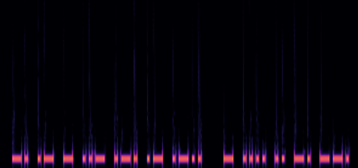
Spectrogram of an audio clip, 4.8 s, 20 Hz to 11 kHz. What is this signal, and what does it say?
Morse code, heard as a keyed tone, about 27 wpm, 700 Hz. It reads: NATURAL THING
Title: Sentences from Top 1000 Words - Review Part 4 - 28wpm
